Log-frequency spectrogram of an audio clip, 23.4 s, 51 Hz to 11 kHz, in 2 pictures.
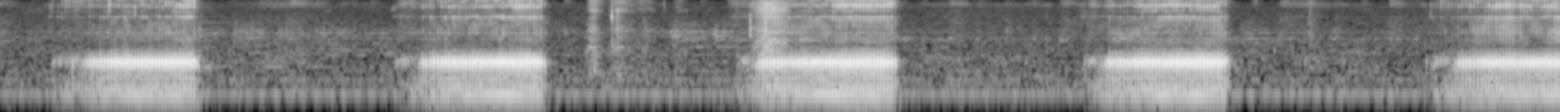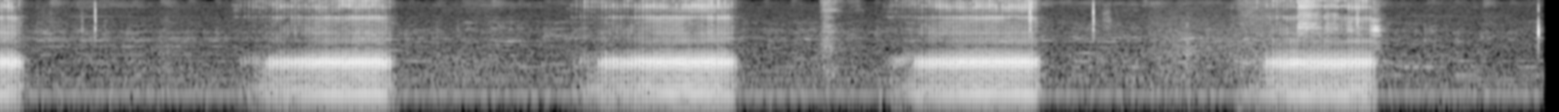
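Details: Brachycephalic dog with seizures on phenobarbital, after blood draw showing low levels: loud, regular rasping snores, about 23 breaths a minute, over a faint steady hum; snoring.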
